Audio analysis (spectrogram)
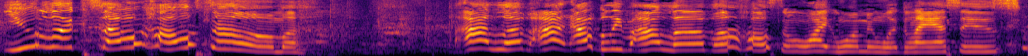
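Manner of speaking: high, loud gushing adoration. Real, not acted. Comic to lady in audience, high gushing adoration. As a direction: gush over her like a sweet grandma.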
